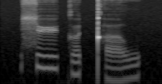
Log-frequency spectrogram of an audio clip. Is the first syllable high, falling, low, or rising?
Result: high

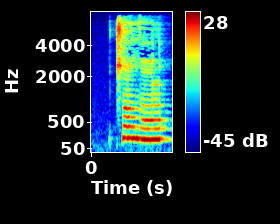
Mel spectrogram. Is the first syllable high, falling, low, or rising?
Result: high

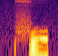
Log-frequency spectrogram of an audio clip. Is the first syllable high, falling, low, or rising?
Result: low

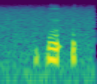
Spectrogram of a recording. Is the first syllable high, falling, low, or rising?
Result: high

